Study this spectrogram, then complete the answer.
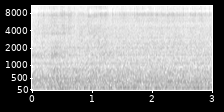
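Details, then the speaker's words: Chassis with ball-bearing axles after oiling a dry bushing: soft, even, quiet whirr at low voltage, about 1.9 V and 0.75 A with linkage, no squeak or rasp; running normally. "There was a bushing in there that didn't have any oil on it, and I got taken care of that. So as you can hear, it's pretty okay, pretty quiet."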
